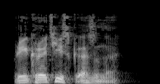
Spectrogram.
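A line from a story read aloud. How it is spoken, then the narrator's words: Harsh bark. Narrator (Russian): рявкнул он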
